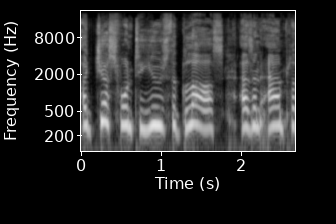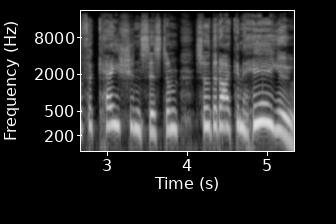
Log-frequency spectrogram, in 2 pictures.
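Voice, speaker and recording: A put-on character voice comes through with a high pitch. It keeps a moderate pace with hardly any pauses. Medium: read story. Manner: bewildered.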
